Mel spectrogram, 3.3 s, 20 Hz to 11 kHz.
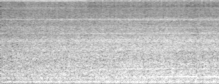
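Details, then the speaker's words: Volvo 850 T5 turbo, after fixing vacuum hose leaks that had it barely running: a steady, even idle with a slight eager flutter and no hiss or stumble. It idles about 95% normal. "look at the engine sadly the engine is Hing like a kitten well okay maybe like a really nervous kitten but um it seems normal"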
